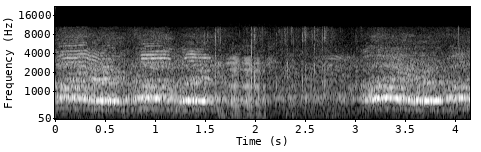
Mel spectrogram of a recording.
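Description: A large stadium crowd boos loudly in a sustained, droning wave that dips briefly midway and then swells again, filling the space with a dense wall of voices.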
